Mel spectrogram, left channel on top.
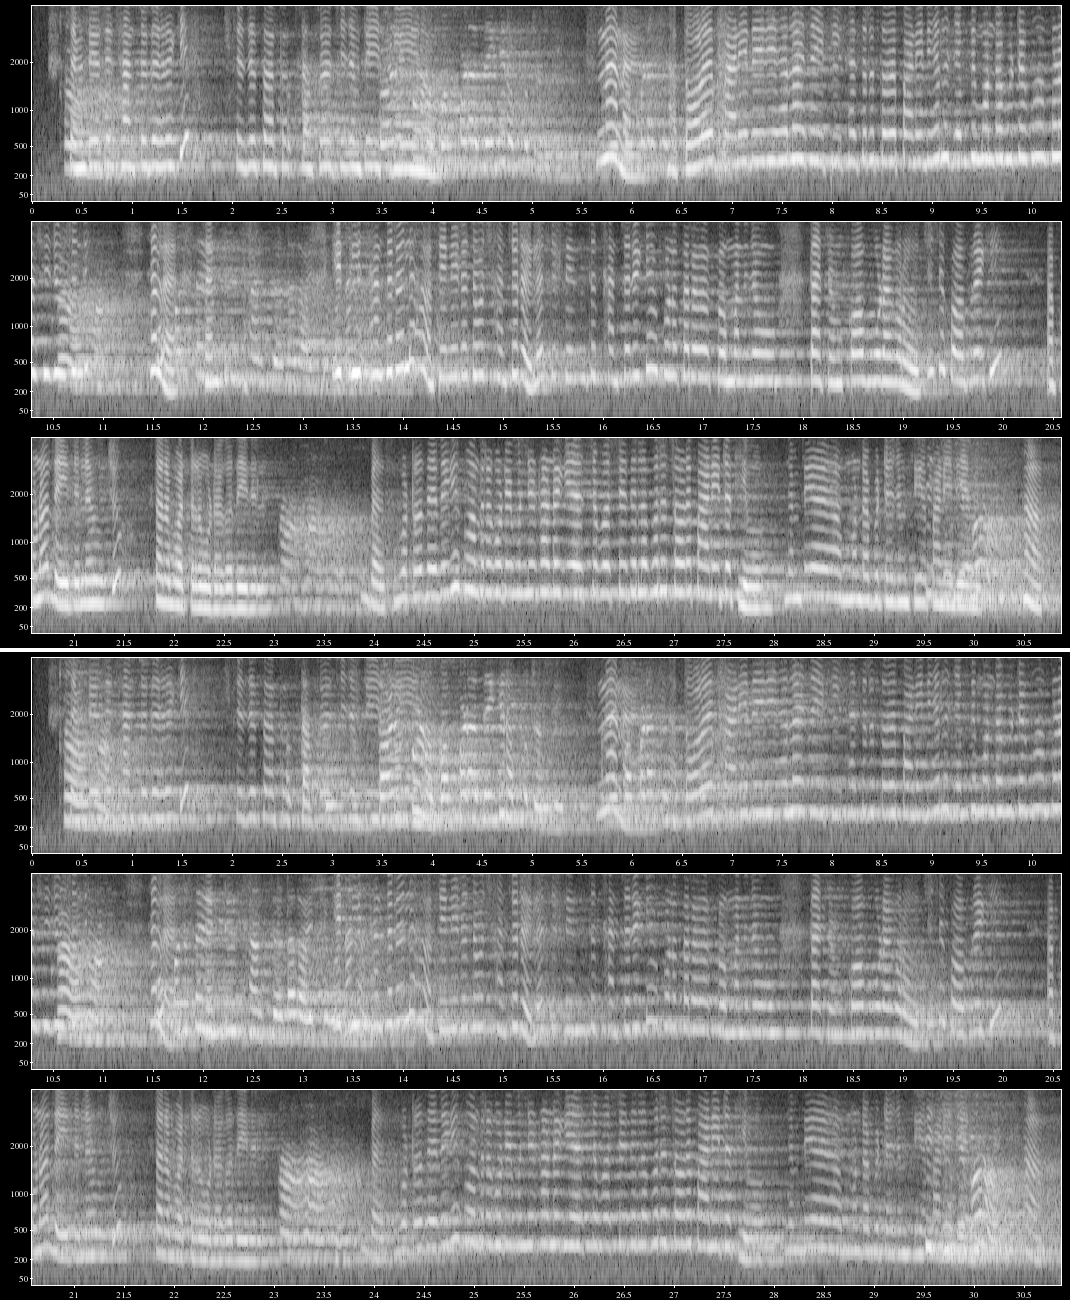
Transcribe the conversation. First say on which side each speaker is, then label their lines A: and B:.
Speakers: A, on the right; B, on the left.
A: ହଁ
B: ସେମିତିଆ
A: ହଁ
B: ସେ ଛାଞ୍ଚ ଦେହରେ କି ସେ ଜୋ ତା ତା ଛାଞ୍ଚ
A: ତାକୁ
B: ଅଛି ଯେମିତି
A: ତଳେ
B: ଇଟିଲି
A: କଣ
B: ହଁ।
A: କପଡା ଦେଇକି ରଖୁଛନ୍ତି। ମାନେ
B: ନା ନା
A: କପଡା କି
B: ଆଉ ତଳେ ପାଣି ଦେଇଦିଆ ହେଲା ସେଇଟିଲି ସାଞ୍ଚ ରେ ତଳେ ପାଣି ଦିଇଆହେଲେ ଯେମିତି ମଣ୍ଡା ସେଟାକୁ ଆପଣ ସିଯୋଉଚନ୍ତି
A: ହଁ ହଁ
B: ହେଲା
A: ଉପରେ ତ
B: ସେମିତି
A: ଇଟିଲି ଛାଞ୍ଚ ଟା ରହିଥିବ
B: ଇଟିଲି
A: ନା।
B: ଛା ଛ ରହିଲେ ହଁ ତିନିଟା ଜୋଉ ଛାଞ୍ଚ ରହିଲା ସେ ତିନିଟା ଛାଞ୍ଚରେକି ଆପଣ ତାର ପ ମାନେ ଯୋଉ ତା ତେଣୁ କପ୍ ଗୁଡାକ ରହୁଚି ସେ କପ୍ ରେ କି ଆପଣ ଦେଇଦେଲେ ହୋ ଟୁ ତାର ବାର୍ଟର ଗୁଡାକ ଦେଇଦେଲେ
A: ହଁ ହଁ ହଁ ହଁ
B: ବାସ୍। ବର୍ଟ ଦେଇଦେଇକି ପନ୍ଦର କୋଡିଏ ମିନିଟ୍ ଖଣ୍ଡେ ଗ୍ୟାସରେ ବସେଇଦେଲା ପରେ ତଳେ ପାଣିଟା ଥିବ ଯେମିତି କା ମଣ୍ଡା ପି ଟା ଯେମିତି
A: ସିଝିଯିବ
B: ପାଣି ଦିଇଆ ହୁଏ
A: ଆଉ
B: ହଁ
